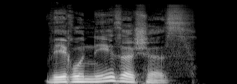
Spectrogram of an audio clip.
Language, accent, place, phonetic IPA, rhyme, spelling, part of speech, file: German, Germany, Berlin, [ˌveʁoˈneːzɪʃəs], -eːzɪʃəs, veronesisches, adjective, De-veronesisches.ogg
- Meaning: strong/mixed nominative/accusative neuter singular of veronesisch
